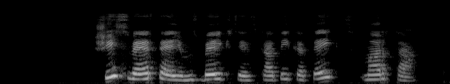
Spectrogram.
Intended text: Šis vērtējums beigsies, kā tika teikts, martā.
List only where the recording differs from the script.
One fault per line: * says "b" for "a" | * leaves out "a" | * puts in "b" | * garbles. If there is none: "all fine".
all fine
